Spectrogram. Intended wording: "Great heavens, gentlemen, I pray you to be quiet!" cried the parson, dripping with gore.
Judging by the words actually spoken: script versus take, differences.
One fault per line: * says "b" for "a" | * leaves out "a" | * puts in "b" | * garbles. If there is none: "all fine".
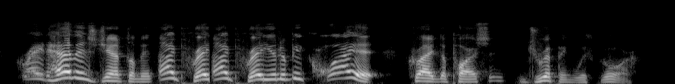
* puts in "I pray"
